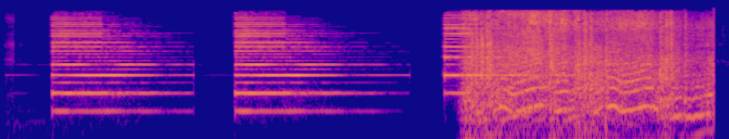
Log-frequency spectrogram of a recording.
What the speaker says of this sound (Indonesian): mereka berdua tetap menggeber mobil dengan kecepatan luar biasa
